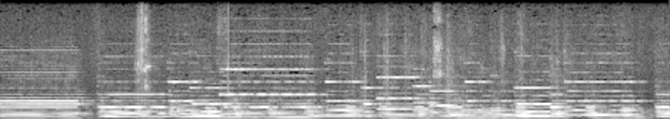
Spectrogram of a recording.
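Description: Organ playing slow, held chords that change about once a second: music for a wedding processional.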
